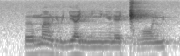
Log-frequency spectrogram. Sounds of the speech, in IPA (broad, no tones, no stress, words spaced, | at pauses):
ə mãʊ̯ɾʲolʲa ɲĩ ɾʲɛ̃ɾɛ ɡ͡ǁɔ̃lʲ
